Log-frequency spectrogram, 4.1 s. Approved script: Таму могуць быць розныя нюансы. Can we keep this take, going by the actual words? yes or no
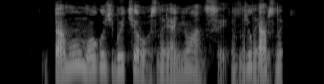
no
